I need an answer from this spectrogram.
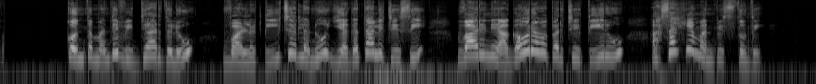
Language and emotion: Telugu, disgusted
